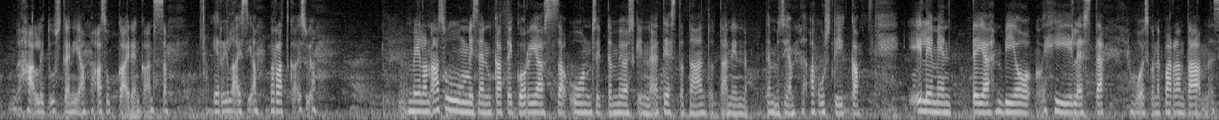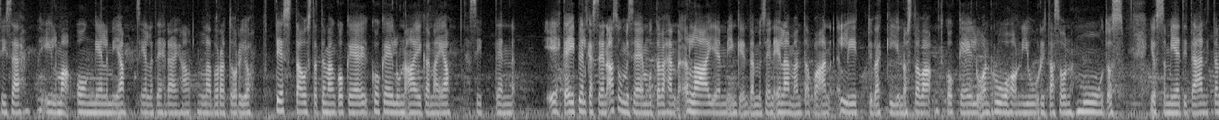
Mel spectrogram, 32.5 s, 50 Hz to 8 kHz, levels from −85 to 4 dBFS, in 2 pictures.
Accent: native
